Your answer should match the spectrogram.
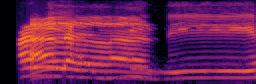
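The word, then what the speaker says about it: الذي: tafadol alladzi betul Ustazah alladzi khak ujung lidahnya e pada saat pengucapan huruf Dal itu sedikit keluar alladzi alladzi nah ujung lidahnya keluar sedikit allziqwa allziqwa allziqwa Masyaallah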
